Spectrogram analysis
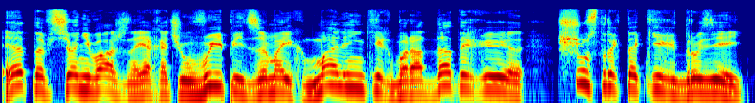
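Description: A man's voice: a little high, lively intonation, slow pace, no echo, studio quality, voice pushed up. A man voicing a drunk, brash, self-styled mad king who talks in swaggering slang. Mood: tipsy swagger.

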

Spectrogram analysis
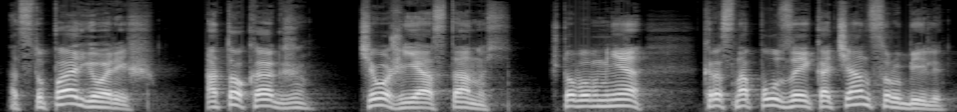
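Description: A man's voice: on the high side, animated, moderate pace, voice pushed up, close to an everyday voice. A man voicing a weary young Cossack officer son who speaks bluntly and curtly. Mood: defiant.

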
